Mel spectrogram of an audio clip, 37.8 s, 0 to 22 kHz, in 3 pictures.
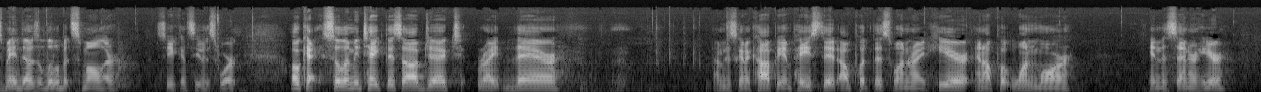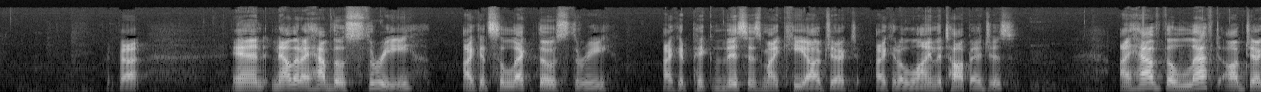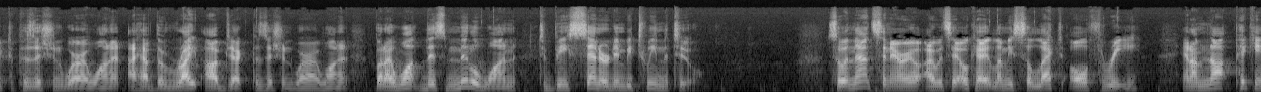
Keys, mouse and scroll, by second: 0.5 click, 1.4 click, 2.1 Delete, 5.4 click, 6.5 ctrl+c, 6.9 ctrl+v, 9.3 click, 9.6 ctrl+v, 11.2 click, 12.8 click, 14.8 click, 17.6 click, 20.0 click, 21.9 click, 27.8 click, 30.2 click, 35.2 click, 36.4 click.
